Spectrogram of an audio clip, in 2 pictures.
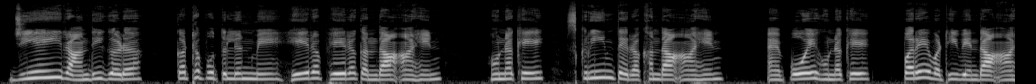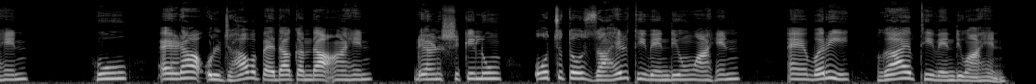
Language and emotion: Sindhi, neutral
